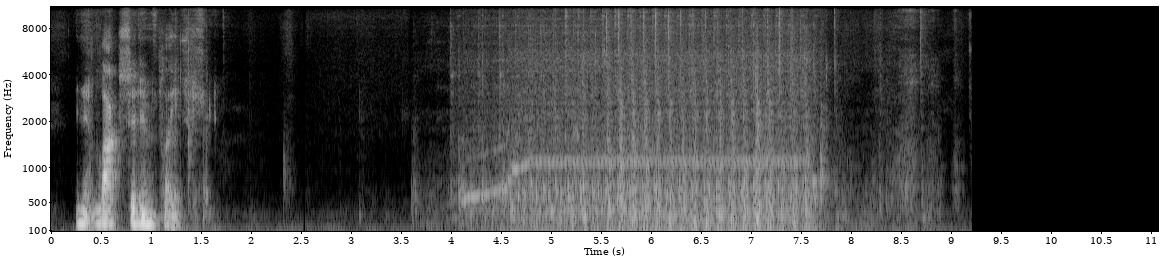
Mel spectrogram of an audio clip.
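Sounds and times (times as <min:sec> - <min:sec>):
sewing machine stitching: 0:03.6 - 0:09.0.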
